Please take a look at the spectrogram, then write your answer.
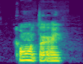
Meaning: inflection of contraindre: 1. first/second-person singular present indicative 2. second-person singular imperative
- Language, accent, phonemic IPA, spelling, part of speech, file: French, Canada, /kɔ̃.tʁɛ̃/, contrains, verb, LL-Q150 (fra)-contrains.wav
